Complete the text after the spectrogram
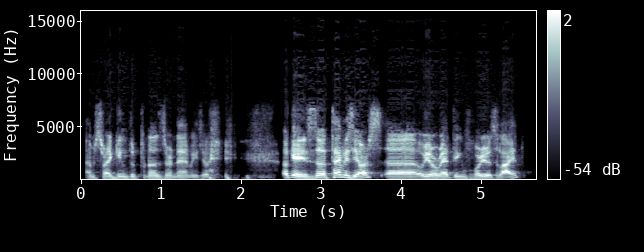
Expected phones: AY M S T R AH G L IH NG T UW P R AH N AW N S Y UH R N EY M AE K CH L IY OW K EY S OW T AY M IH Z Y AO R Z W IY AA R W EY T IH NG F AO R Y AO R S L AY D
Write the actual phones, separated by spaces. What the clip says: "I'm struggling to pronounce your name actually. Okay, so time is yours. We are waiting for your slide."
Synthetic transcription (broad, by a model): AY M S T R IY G IH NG T UW P R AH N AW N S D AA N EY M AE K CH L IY OW K EY S OW T AY M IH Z Y AO R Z W IY AA R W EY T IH NG F AO R Y AO R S L AY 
